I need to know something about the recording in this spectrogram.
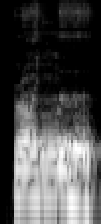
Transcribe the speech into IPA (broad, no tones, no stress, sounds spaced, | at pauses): ɭ ũ i̯ ŋ͡m ɯ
